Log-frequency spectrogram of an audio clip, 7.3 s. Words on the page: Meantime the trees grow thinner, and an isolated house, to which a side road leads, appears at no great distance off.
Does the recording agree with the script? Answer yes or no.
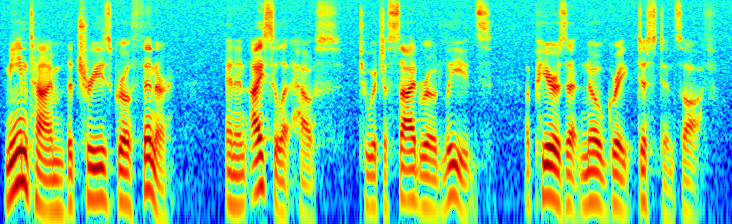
no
